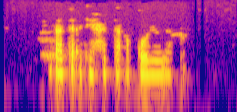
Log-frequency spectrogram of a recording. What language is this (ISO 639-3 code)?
ara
